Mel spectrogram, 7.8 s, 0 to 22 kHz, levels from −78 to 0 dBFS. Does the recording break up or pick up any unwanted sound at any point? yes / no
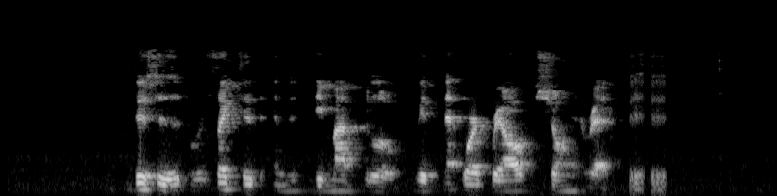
yes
